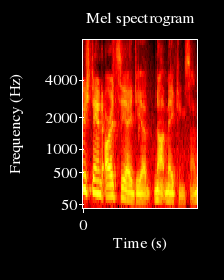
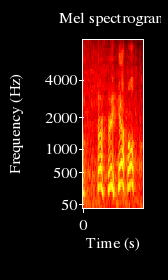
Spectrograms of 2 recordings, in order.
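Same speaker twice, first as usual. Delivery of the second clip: laughing; 12 semitones higher than usual. Real, not acted. Laughing joke in group chat.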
